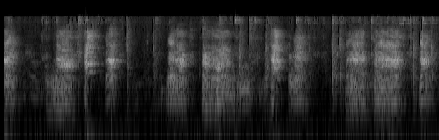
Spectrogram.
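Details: English Springer Spaniel puppy, nine weeks old, trying to pull the back door keys out of the door, giving a steady run of rough growls and short, gruff barks in quick bursts.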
